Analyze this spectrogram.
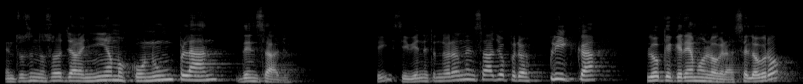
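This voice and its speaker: A man in middle age lectures on directing a band. His voice sits a bit high for a man. He talks in a live classroom way, tossing in quick checks that everyone is with him. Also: animated. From Argentina. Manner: keeps checking understanding with a quick "¿sí?". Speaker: music director teaching a course.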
